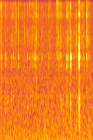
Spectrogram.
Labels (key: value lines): label: ambient
recorder: HydroMoth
